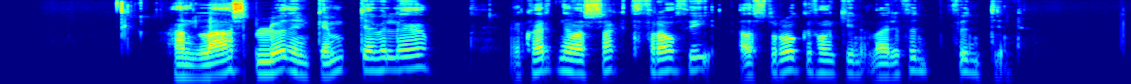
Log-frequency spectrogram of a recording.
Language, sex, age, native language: Icelandic, male, 50-59, Icelandic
